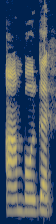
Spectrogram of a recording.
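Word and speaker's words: hamburger: next word है आका, आका, आका में इस वर्ड में एच जो है वो साइलेंट होगा, तो हम कहेंगे आका को में आमबर्गर, क्योंकि हम यू को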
